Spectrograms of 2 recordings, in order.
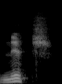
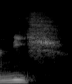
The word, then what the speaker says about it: niche: How do you say that word? Niche or niche? I usually say niche. Number one. All right. Niche sounds pretentious to me.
